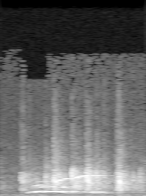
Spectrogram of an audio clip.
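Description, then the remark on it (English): A church audience breaks into applause, a dense wash of many hands clapping that rises quickly and holds steady, with a sustained vocal whoop or cheer riding over it. “It's like, oh, we got to clap twice in a row.”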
